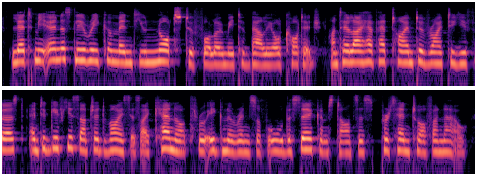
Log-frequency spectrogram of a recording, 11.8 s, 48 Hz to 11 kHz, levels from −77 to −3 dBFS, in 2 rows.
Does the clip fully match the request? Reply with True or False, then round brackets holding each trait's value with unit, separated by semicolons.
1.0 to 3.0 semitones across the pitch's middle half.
True (2.5 semitones)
